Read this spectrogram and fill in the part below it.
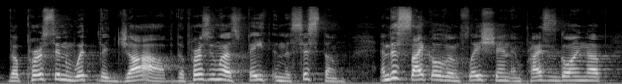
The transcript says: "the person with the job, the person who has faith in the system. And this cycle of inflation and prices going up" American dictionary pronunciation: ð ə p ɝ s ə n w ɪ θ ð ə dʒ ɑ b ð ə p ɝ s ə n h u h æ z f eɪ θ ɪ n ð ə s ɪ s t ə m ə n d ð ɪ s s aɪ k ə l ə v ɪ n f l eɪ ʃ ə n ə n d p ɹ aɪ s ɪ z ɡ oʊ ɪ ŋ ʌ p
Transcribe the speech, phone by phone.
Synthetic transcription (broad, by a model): ð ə p ɝ s ə n w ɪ ð ə dʒ ɑ b ð ə p ɝ s ə n h u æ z f eɪ θ ɪ n ð ə s ɪ s t ə m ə n ð ɪ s s aɪ k l ə v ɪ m f l eɪ ʃ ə n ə n p ɹ aɪ s ɪ z ɡ oʊ ɪ ŋ ʌ p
